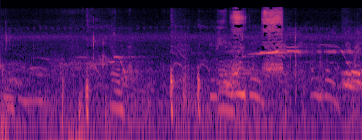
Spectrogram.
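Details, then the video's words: Free-range bull elk bugling during the September rut at the Elk Viewing Area on the Missouri River, Charles M Russell National Wildlife Refuge, Montana, where hundreds gather to breed; a high whistled rising tone with harsh bursts over many lower wavering calls from other elk. "Giant Bull Elk Bugling in Montana"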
